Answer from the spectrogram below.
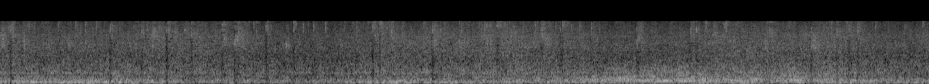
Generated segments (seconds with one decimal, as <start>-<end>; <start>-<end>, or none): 6.6-7.3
